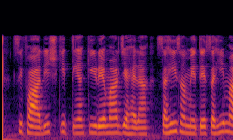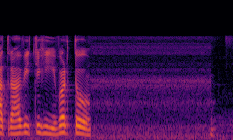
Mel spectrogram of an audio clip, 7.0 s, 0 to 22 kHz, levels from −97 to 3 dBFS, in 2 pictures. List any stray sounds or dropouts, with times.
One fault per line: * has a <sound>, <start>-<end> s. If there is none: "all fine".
all fine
